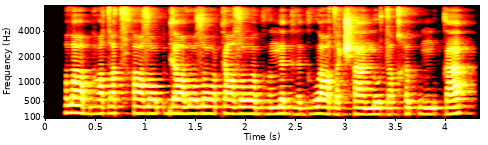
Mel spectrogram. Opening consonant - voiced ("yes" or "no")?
yes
